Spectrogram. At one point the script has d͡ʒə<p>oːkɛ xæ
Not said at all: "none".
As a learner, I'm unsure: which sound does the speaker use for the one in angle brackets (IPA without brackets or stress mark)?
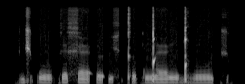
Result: p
